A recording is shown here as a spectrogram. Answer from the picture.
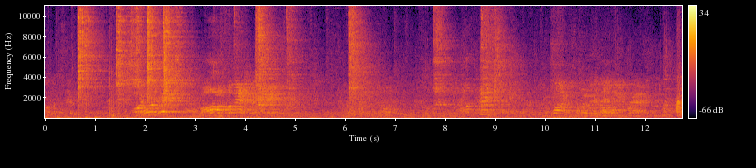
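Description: Steel longswords clashing several times, in the first few seconds, with short metallic rings that echo in a large hall, amid shouted voices.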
